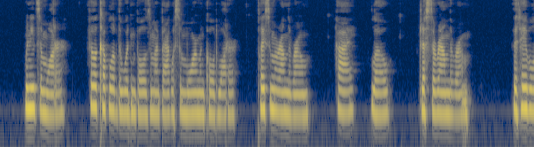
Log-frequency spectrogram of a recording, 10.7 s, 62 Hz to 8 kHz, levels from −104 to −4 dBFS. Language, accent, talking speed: English, American, 185 wpm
